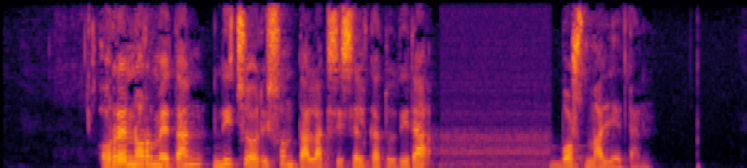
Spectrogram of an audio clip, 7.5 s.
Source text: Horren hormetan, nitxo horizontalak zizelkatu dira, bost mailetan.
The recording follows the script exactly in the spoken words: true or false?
true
